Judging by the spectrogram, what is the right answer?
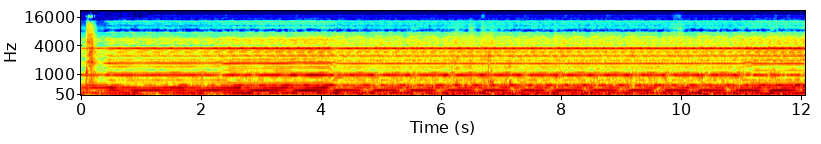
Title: Hunter Original Variable speed buzzing sound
